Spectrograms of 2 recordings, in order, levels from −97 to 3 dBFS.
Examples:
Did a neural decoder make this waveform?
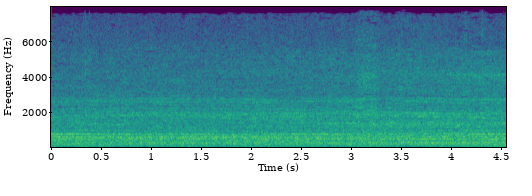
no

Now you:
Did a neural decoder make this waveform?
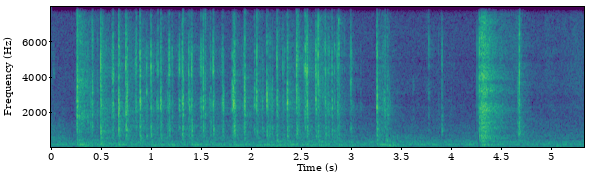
no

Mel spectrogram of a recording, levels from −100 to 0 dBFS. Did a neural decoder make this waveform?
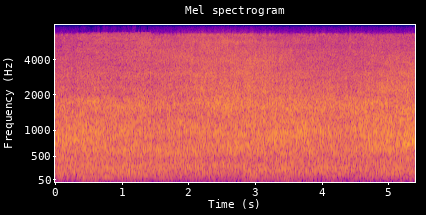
yes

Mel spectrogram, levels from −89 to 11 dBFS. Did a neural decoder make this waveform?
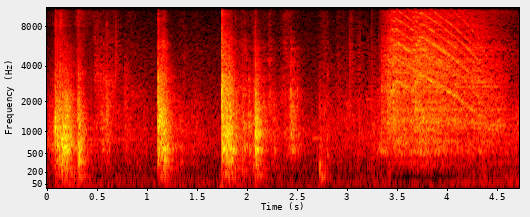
no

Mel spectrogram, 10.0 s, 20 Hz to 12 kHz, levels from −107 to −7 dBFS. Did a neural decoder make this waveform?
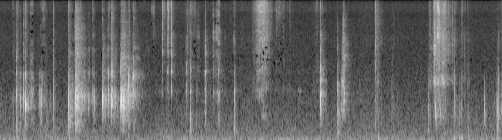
no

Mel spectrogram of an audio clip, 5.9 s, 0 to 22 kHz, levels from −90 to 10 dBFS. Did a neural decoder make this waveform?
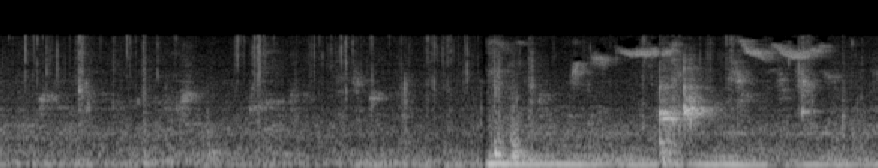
yes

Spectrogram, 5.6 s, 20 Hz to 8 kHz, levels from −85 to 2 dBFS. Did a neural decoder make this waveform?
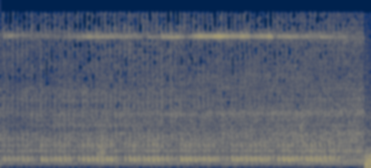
no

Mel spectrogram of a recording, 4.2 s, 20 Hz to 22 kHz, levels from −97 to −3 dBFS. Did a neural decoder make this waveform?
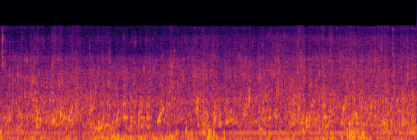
no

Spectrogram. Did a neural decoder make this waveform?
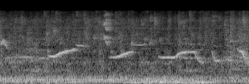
no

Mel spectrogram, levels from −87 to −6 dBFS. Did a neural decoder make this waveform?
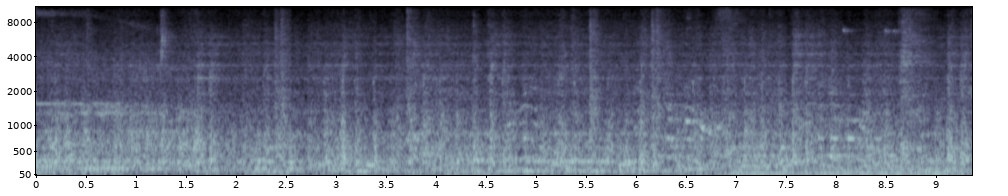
no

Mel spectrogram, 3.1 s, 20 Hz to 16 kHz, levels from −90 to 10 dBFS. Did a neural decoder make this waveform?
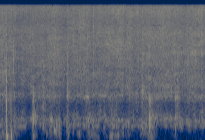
yes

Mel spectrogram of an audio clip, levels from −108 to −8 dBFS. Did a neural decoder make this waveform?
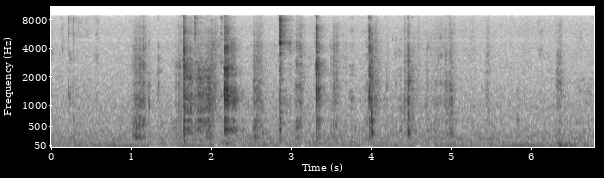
no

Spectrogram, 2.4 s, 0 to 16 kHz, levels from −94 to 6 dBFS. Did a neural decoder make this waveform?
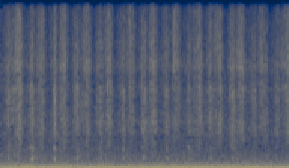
yes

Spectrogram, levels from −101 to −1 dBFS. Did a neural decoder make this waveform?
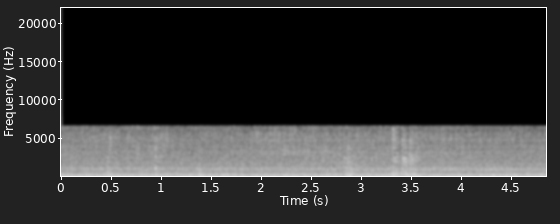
yes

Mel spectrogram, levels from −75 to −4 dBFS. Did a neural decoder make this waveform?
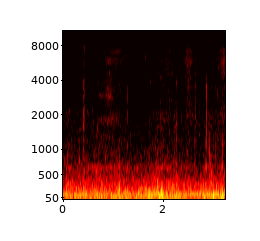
no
